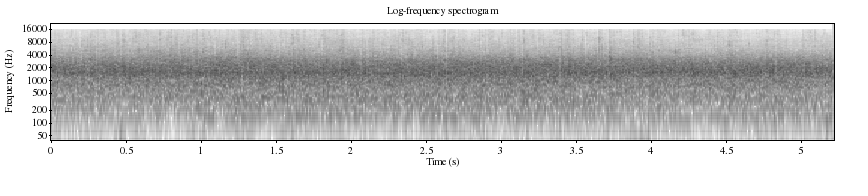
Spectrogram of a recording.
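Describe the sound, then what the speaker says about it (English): Diners at an ethics awards gala dinner applauding, a continuous, even wash of clapping from a large crowd of over five hundred, moderately loud and without speech. "So please give yourself a round of applause."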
